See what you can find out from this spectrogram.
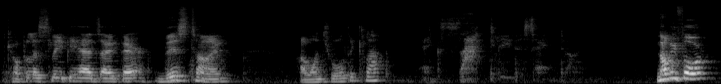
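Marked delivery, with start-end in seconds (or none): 4.3-5.7 hushed, breathy whisper to the class. Shown as a demonstration. Teacher whispers to focus kids. 6.6-7.1 sudden loud call. Shown as a demonstration. Sudden loud contrast after whisper.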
